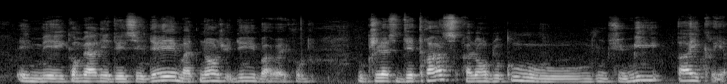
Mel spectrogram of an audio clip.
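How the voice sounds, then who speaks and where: Over noticeable background noise, a man talks fairly slowly at a fairly high pitch with ordinary pitch variation. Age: 80s+. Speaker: local historian. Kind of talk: interview. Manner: halting, many hesitations and restarts.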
